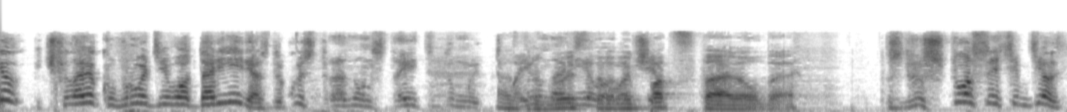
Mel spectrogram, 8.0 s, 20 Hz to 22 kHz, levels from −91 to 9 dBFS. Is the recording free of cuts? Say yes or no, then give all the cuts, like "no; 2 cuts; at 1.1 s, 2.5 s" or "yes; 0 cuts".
yes; 0 cuts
